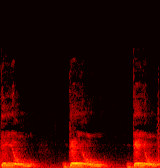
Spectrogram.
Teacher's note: các bạn cứ nhớ cho mình âm này là âm a, không phải là âm eo. Âm a kéo dài ra.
